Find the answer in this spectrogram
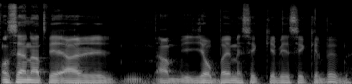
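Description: On a very clean recording with a silent background, a man speaks with a very deep, low pitch and fairly even intonation. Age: 30s. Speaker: bike courier and racing cyclist. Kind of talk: casual chat. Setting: studio.

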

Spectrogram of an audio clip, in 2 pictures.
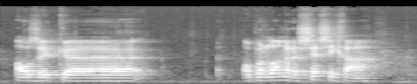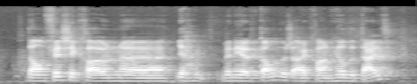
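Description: In a room with audible echo, a man with a medium pitch speaks fairly slowly in a monotone, flat way, leaving long, frequent pauses. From Netherlands, South Holland (Gouda area). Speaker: carp angler. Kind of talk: casual interview.

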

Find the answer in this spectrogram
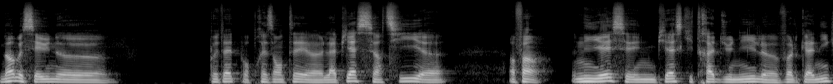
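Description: At a moderate pace, a man talks at medium pitch in a very clean recording with a silent background. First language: not French (speaking French). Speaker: musician and sound artist. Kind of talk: casual chat.

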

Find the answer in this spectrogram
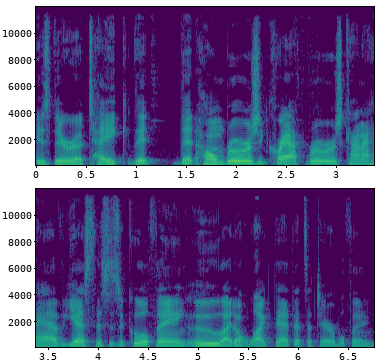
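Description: A man's fairly high voice with a Texan accent, fairly even intonation and a fairly quick pace, hardly any pauses, over a quiet background. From Texas, Ennis near Dallas. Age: 50s. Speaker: musician. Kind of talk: casual chat.

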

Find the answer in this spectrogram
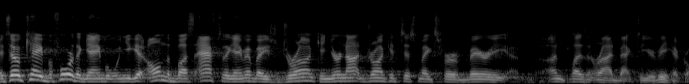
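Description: With a Southern US accent and lively intonation, a man speaks at a very fast pace. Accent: Southern US, country, moderate. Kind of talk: sermon. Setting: church.

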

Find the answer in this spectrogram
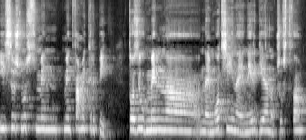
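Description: A woman talks in a high voice, taking a fairly slow pace. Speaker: primary and English teacher. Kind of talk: interview. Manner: animated.

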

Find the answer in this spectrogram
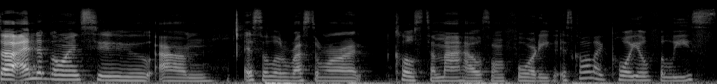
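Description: Bright and sharp in tone with an American accent, the voice moves at a fairly slow pace with lively intonation and big swings in loudness, heard with audible room echo. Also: woman, fairly low pitch for a woman. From US, grew up in foster care, Nigerian parents. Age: 30s. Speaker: podcast guest, former rapper. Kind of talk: casual chat.

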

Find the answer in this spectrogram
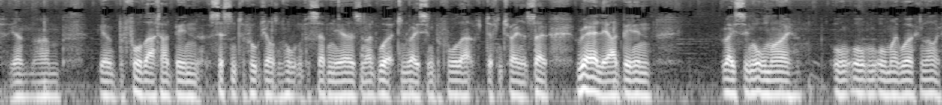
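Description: At a fairly quick pace, a man speaks in a very deep, low, somewhat breathy voice with monotone, flat intonation. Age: 60s. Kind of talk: casual interview chat. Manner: halting, hesitant.

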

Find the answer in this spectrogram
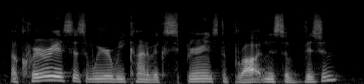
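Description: A man speaks in an ordinary speaking voice, medium in pitch, at a moderate pace with an American accent. The recording is very clean, with a silent background. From New York. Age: 40s. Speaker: astrologer. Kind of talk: casual chat.

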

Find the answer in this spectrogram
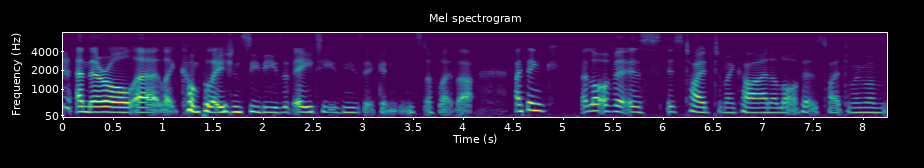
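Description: With a Welsh accent, a woman talks at a fairly quick pace and medium pitch with fairly even intonation, recorded very cleanly against a silent background. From Wales. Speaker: community radio volunteer presenter. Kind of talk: casual interview chat.

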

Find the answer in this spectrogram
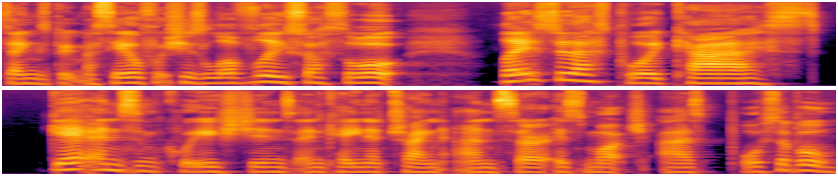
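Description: In a very clean recording with a silent background, a woman with a Glaswegian accent speaks at a fairly low pitch. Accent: Glaswegian Scottish. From Scotland, Glasgow area (Milngavie). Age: 30s. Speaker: podcast host and women's networking group founder. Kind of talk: casual solo podcast talk.

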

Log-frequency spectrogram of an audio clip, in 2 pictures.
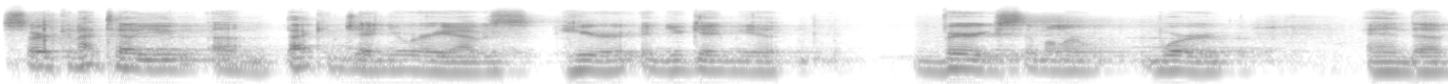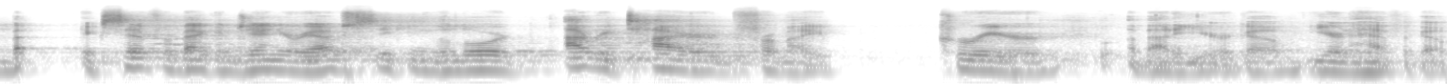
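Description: The speech comes in a Kentucky accent at a moderate pace. Its intonation is flat and monotone. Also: man, medium pitch for a man. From Kentucky, near Winchester. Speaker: pastor.

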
